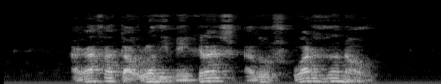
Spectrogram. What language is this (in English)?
Catalan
